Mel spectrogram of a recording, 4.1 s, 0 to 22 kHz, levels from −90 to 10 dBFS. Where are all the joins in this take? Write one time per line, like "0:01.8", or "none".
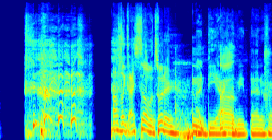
0:02.9

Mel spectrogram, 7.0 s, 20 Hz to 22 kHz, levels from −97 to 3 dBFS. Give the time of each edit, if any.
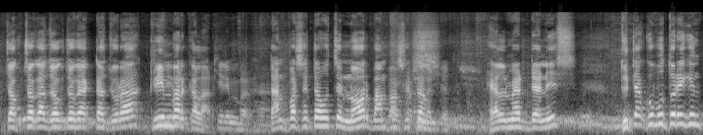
0:04.2

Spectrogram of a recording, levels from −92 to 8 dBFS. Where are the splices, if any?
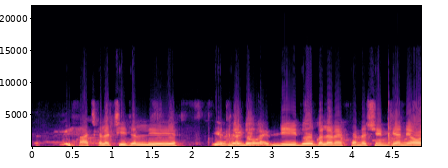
none

